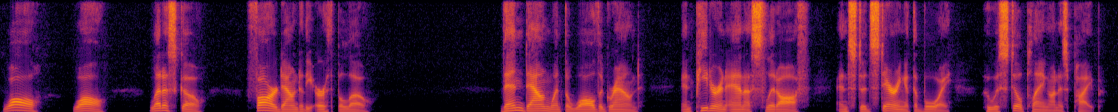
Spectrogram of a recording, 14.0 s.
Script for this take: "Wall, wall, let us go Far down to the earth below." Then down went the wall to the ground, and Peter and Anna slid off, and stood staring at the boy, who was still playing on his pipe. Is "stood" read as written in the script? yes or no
yes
